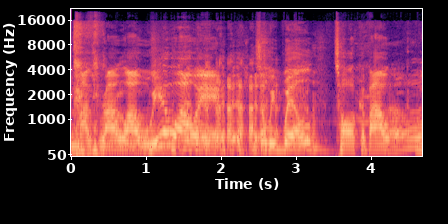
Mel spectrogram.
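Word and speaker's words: Mazraoui: mazra you know that I absolutely love saying mazra so we will talk about ma that's how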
